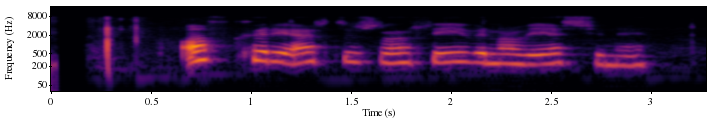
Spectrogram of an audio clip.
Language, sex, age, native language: Icelandic, female, 13, Icelandic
